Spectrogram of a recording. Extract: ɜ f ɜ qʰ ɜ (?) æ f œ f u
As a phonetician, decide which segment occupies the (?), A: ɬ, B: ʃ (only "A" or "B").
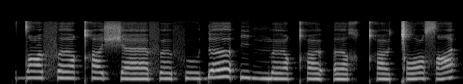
B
